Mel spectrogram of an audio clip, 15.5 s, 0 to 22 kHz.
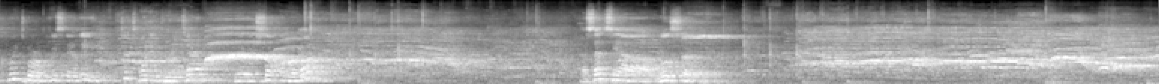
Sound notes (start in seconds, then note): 5.3 yelling; 9.2 whistle blowing; 11.9 yelling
